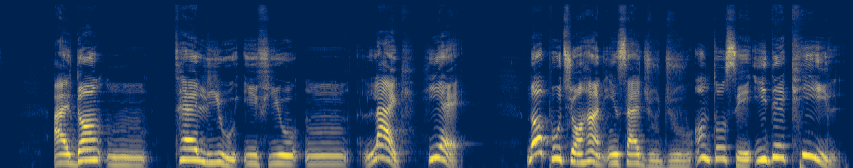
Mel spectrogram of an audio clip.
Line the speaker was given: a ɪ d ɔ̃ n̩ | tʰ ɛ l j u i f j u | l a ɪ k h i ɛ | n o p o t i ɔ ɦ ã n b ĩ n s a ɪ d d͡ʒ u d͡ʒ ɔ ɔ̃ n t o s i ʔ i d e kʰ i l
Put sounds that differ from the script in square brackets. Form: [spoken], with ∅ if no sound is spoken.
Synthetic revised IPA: a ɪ d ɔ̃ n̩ | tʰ ɛ l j u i f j u | l a ɪ k h i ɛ | n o p [u] t [j] ɔ ɦ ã n [d] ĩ n s a ɪ d d͡ʒ u d͡ʒ [u] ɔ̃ n t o s [e] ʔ i d e kʰ i l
